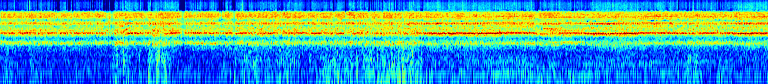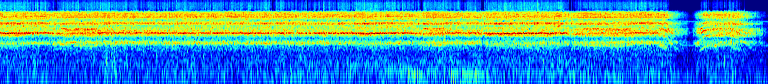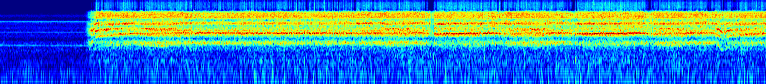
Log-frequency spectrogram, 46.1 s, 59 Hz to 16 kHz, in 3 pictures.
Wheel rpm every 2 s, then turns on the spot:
230, 240, 240, 230, 220, 220, 220, 220, 220, 230, 230, 230, 220, 210, 130, 20, 130, 230, 230, 220, 220, 220, 210.
none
